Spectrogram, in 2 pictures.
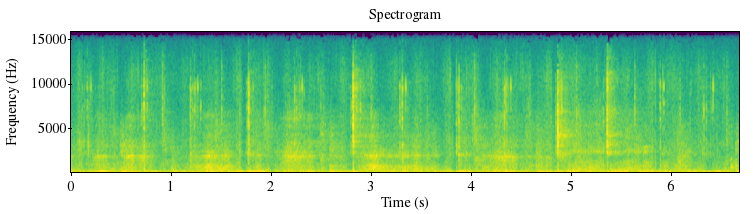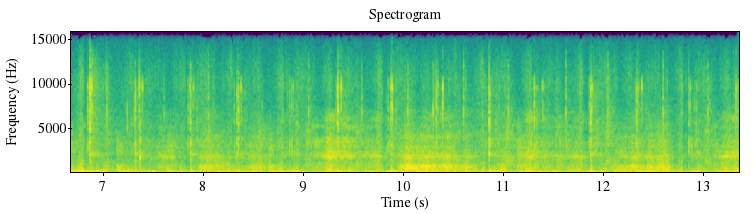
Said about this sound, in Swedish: här kan du välja att gå över till att hoppa. En halv minut. Kicka fötterna åt sidan.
